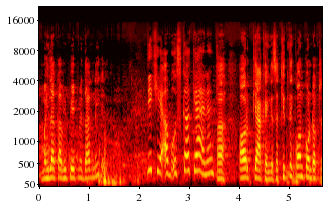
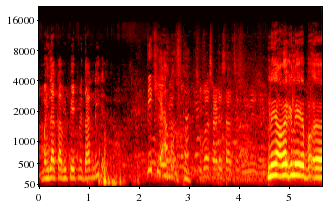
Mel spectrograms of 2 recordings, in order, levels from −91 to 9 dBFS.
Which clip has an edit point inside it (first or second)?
second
